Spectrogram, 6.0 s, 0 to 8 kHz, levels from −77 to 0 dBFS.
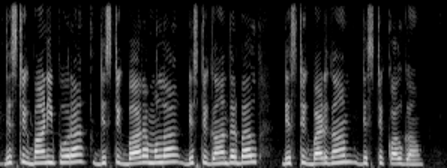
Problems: none marked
